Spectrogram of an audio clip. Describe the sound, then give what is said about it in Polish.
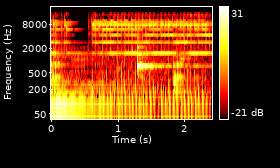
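Telephone ringing in a rapid, continuous metallic trill, loud and unbroken for the whole clip, with no voices. “Telefon.”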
